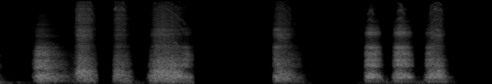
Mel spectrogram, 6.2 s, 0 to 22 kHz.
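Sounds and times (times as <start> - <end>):
deep breathing in through the nose: 0.5 - 2.5, 3.4 - 3.8, 4.6 - 5.7.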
